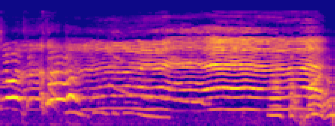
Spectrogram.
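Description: Jack-Jack toy doll playing a recorded baby cry: one long wavering wail, with a second cry overlapping it.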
